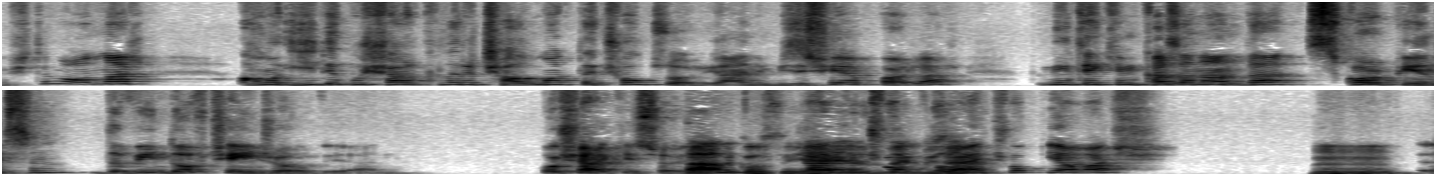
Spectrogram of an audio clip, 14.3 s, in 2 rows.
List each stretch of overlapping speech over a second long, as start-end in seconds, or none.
10.6-12.1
